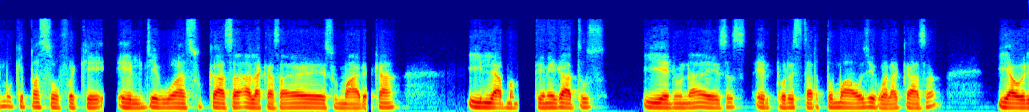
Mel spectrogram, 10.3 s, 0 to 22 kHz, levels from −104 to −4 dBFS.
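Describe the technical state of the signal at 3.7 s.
AAC frame loss with muting runs from 3.66 to 3.72 s. The decoder zeroes the missing frames' spectrum, and the overlapping windows fade the speech down and back up, leaving a soft-edged gap of about 60 ms.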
